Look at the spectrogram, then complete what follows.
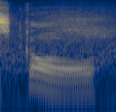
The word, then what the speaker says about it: Skål: kind of correct so ska with the Halo above it pronounced skull that is the Danish Norwegian or Swedish form ska with the acute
